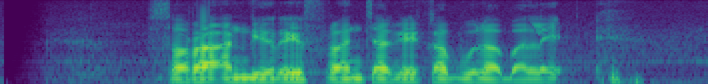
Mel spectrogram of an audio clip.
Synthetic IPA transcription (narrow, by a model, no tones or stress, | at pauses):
soɾaːndiɾɪfraɲt͡ʃaɡekabulabalɛʔ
